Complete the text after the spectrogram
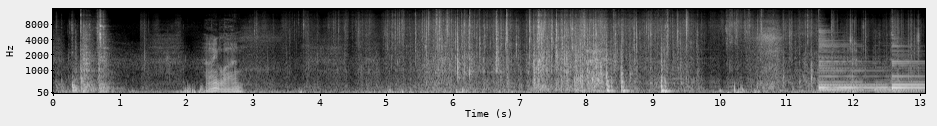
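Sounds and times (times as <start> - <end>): dull thumps: 5.5 - 11.7
guitar music: 11.5 - 13.0.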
